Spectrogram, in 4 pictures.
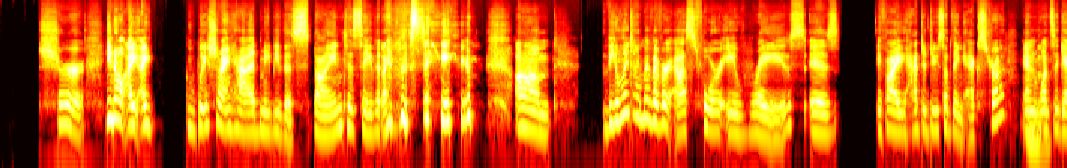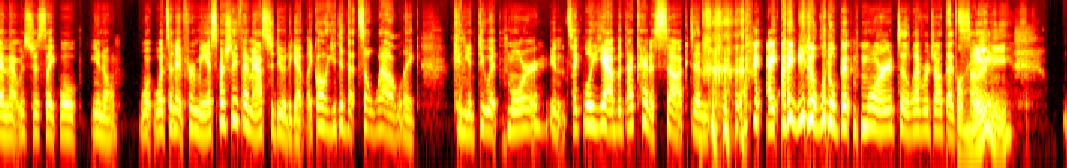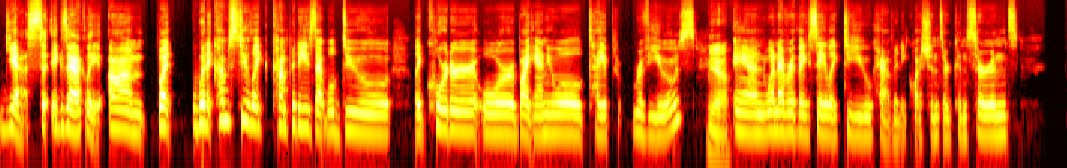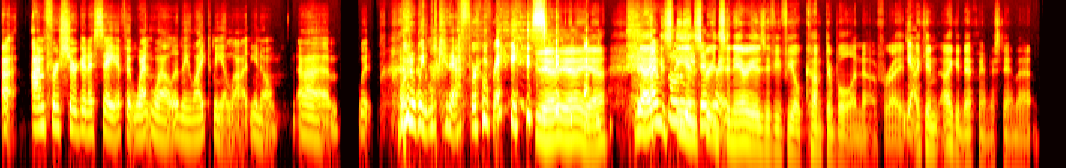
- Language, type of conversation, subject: English, unstructured, How can I make saying no feel less awkward and more natural?
- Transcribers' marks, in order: laughing while speaking: "I'm the same"; laugh; laughing while speaking: "I I need a little bit"; chuckle; laughing while speaking: "what are we looking at for a raise?"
